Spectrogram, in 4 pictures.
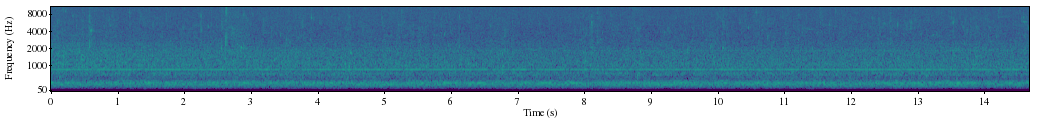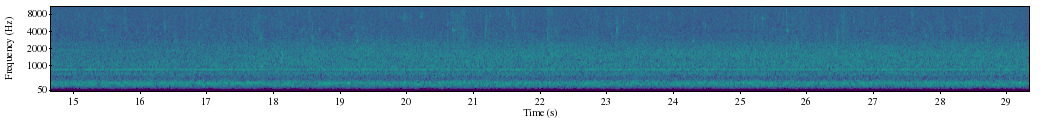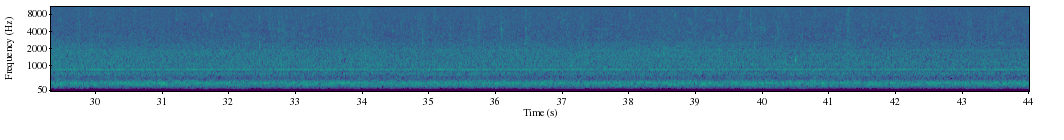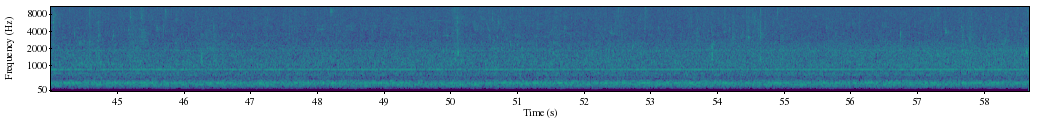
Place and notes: Ein leichtes leises Brummen - heima®t geislingen rohrach ende des wegs
Schon oft hier gestanden, am Ende des Wegs, denn die eigentliche Weiterführung ist einfach nicht mehr existent. Dafür wird man hier immer mit einem leichten leisen Brummen belohnt, welches der Teil der Rohrach hervorruft, welcher sich unter der Mühle hindurch schlängelt.
Ein kleiner Beitrag zum World Listening Day 2014 #WLD2014 #heima®t
heima®t - eine klangreise durch das stauferland, helfensteiner land und die region alb-donau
